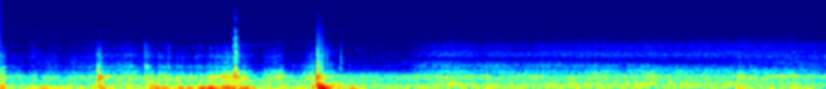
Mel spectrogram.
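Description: Muffled underwater sound through an action camera's waterproof case submerged in a reef aquarium: a steady low hum and rumble, with three or four sharp knocks of the hand-held case in the first two seconds, the loudest about a second and a half in.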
